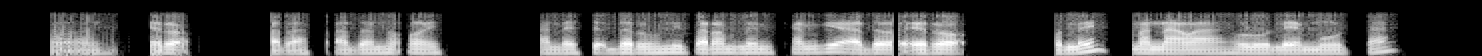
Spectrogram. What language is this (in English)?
Santali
